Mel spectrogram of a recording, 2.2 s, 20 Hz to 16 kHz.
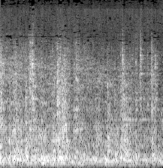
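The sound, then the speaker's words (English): A number 42 tram rumbles past, a steady metallic roar broken by regular wheel clacks over the rail joints, with no voices. “No, darling, it's a number 42. There'll be another tram in a minute or two.”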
